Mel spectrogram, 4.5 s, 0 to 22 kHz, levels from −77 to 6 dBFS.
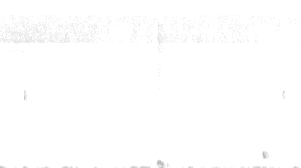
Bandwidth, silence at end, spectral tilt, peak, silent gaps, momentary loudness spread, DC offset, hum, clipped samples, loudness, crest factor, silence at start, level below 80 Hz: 15.5 kHz; 0 s; -2 dB/octave; -40 dBFS; none; 5 LU; under 0.1%; none; under 0.1%; -56 LUFS; 18 dB; 0 s; -84 dBFS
